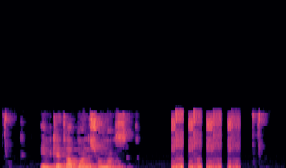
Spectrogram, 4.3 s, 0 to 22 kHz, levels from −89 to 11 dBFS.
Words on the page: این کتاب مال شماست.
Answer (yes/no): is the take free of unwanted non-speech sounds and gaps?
no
